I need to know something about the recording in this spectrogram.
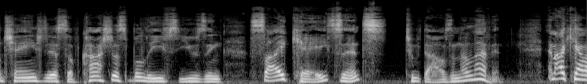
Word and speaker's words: PSYCH-K: that is how we say it i'm a psych k facilitator but i prefer to think of myself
